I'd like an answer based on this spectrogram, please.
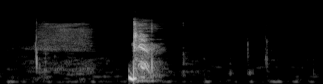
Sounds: Sneeze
